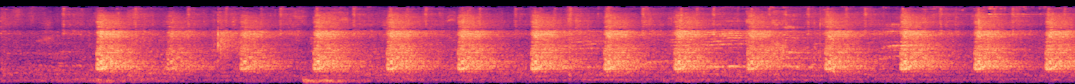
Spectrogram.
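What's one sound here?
A crowd claps in a steady rhythm.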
